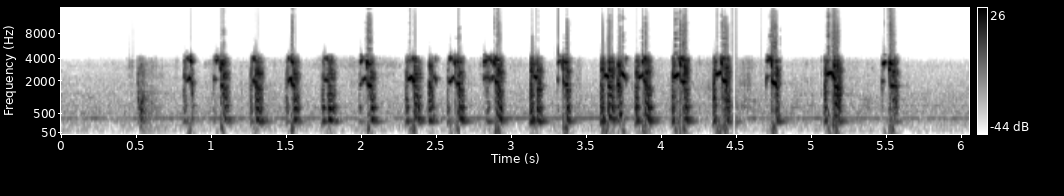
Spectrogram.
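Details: Peregrine falcon at its nest in Gdańsk, Poland, 1 April 2022, heard through a live nest camera: a rapid, harsh series of about twenty clipped kak notes, nearly four per second, over a faint steady hum.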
